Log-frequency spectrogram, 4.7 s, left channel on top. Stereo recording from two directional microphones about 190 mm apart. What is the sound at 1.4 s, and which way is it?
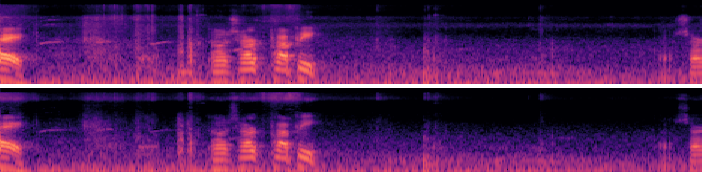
Speech, 20° right (ahead or behind).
